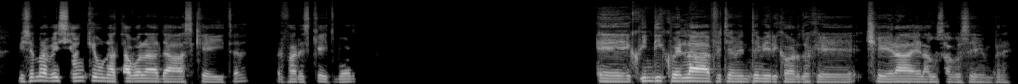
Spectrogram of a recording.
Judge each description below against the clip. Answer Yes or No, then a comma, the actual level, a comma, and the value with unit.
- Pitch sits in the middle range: No, low, 130 Hz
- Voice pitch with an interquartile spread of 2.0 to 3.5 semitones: Yes, average, 2.7 semitones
